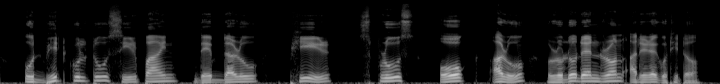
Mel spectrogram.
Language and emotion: Assamese, neutral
